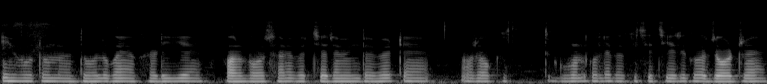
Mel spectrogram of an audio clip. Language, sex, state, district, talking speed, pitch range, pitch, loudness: Marwari, male, Rajasthan, Nagaur, 205 wpm, 140-145 Hz, 140 Hz, -31 LUFS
